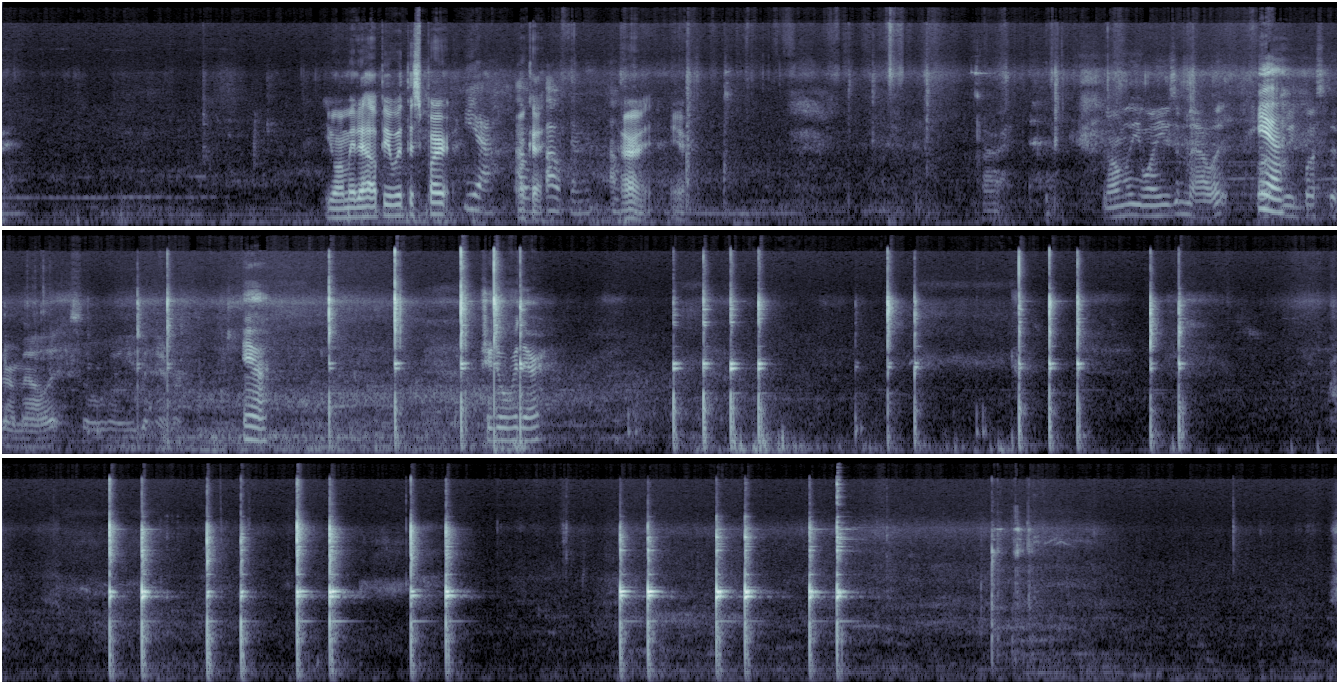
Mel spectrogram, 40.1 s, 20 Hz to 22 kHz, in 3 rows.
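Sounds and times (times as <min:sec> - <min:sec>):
hammer striking metal: 0:14.6 - 0:15.2, 0:16.6 - 0:18.8, 0:20.0 - 0:21.1, 0:27.8 - 0:31.4, 0:32.9 - 0:35.4.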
